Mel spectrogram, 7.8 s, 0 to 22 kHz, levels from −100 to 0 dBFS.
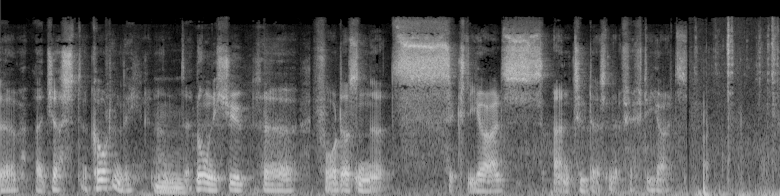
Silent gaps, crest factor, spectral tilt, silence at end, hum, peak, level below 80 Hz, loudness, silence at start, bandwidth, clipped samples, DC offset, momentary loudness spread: none; 18 dB; -3 dB/octave; 0 s; none; -6 dBFS; -42 dBFS; -22 LUFS; 0 s; 15.5 kHz; under 0.1%; under 0.1%; 12 LU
